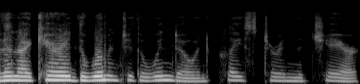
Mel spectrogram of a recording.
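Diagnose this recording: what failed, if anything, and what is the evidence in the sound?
Microphone overload at the converter stage: from 0.03 to 1.05 s the loudest syllables carry a harsh, crackling edge. Peaks are driving roughly 6 dB past full scale, so their tops are flattened, and a noticeable fraction of the waveform, around 7 percent, sits pinned at the limit. The cause is likely an input gain set too high. Unlike codec distortion, the crackle tracks peak loudness and stops once the level comes down.

Microphone volume stepped down, in call processing acting on the device gain: the whole signal, background included, drops abruptly by about 2 dB at 0.06 s, about 7 dB at 1.05 s and about 3 dB at 2.07 s. The 1.05 s step ends the overloaded stretch, which fits automatic gain control cutting the input after distorted peaks. A compressor's gain changes ride smoothly with the signal, but these happen in single steps and each new level holds.

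Repeated stalls (stutter), a jitter-buffer problem on the receiving side: between 2.29 and 3.58 s the sound drags and hitches about eleven times. The receiver stretches the last sound to fill each hold-up, and the longest lasts about 40 ms. Together they add about 179 ms, roughly 14 percent of that span, and nothing is actually lost. That distinguishes it from packet loss, where audio is missing: here the sound arrives late and is only delayed.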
